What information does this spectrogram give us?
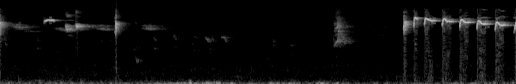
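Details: Kemade Bunga Api bird: a few thin high twittering notes, a pause, then a loud fast trill-like series of piercing high notes to the end.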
